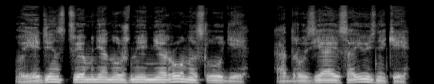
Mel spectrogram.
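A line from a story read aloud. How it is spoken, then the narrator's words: Plain. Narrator (Russian): ответил Белый Дьявол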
